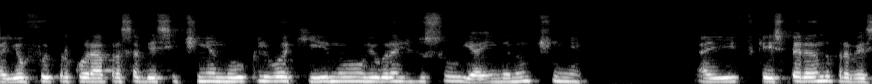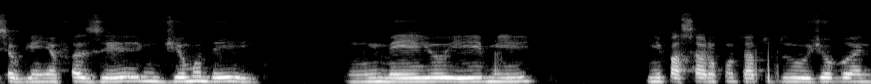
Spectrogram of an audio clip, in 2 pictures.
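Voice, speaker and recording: This man has a high voice with a dark, mellow tone and flat, monotone intonation. The sound is dry and close, without any echo. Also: moderate pace. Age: 20s. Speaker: history student, political volunteer. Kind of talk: self-introduction in online meeting.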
